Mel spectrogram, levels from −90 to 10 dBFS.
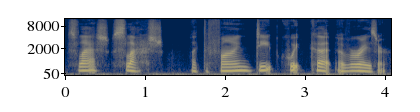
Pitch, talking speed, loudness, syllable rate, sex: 175 Hz, 160 wpm, -21 LUFS, 3.4 syllables/s, female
